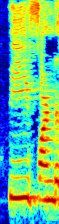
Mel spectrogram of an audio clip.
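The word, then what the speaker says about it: Pfund: उसको फंड series बोलते हैं, फंड, बट मैं पी फंड इसलिए बोल रहा हूं ताकि आपको एग्जाम में नाम याद रखने में आसानी हो, आप स्पेलिंग मिस्टेक्स ना करें।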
